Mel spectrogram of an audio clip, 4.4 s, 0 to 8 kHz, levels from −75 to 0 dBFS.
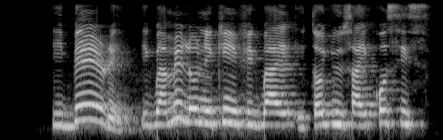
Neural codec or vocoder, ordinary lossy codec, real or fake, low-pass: none; none; real; 7.2 kHz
